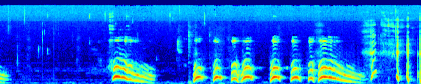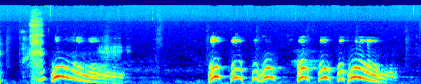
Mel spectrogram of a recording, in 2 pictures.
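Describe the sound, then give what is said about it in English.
A person imitates owl hoots to call in neighborhood owls, giving repeated falling, wavering hoots in short bursts, pausing briefly, then another run of quick hoots, fairly loud with no talking. “I'm just going to open the window and see if you can call our neighborhood owls in.”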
